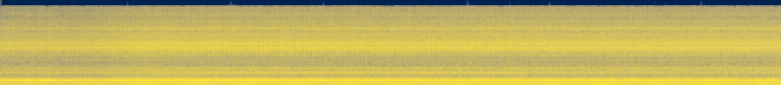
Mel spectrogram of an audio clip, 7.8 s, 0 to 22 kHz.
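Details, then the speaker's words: Philips GC9682 steam iron, cooled then switched on with the steam button: the boiler heats and a steady electric pump buzz with a faint pulse is heard, but no water is drawn from the tank into the boiler. The pump has failed. "Il y a le bruit de la pompe à eau qui fonctionne. Mais il n'y a pas d'eau qui sort de la chaudière (le"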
